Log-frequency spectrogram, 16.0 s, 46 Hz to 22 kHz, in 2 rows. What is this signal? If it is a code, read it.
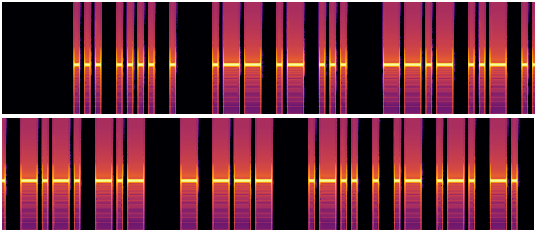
Morse code, heard as a keyed tone, about 15 wpm, 700 Hz. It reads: SHE WAS QUICK TO LEARN
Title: Sentences from Top 1200 Words 15wpm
